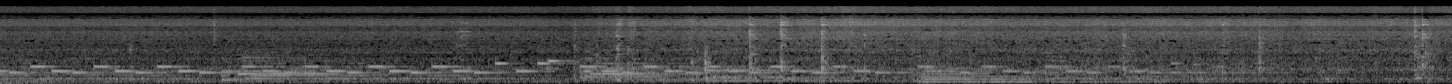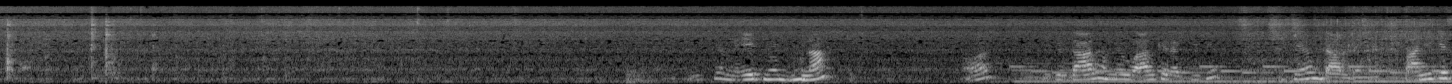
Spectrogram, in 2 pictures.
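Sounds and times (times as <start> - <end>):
vegetables sizzling in a pan: 0.0 - 29.0
spoon scraping a metal pan: 26.9 - 28.8.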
